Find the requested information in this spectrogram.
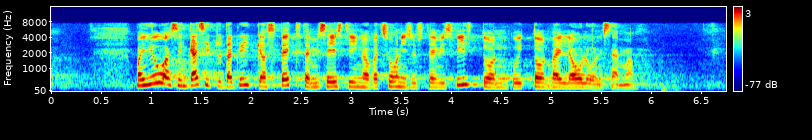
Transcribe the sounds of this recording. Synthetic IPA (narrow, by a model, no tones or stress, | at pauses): mɑjɤwɑsinkæsʲit̪ˑled̪̥ɑkɤjkːiɑspe̞kt̪e̞mise̞ːst̪iːnːo̞vɑt̪sio̞ːnʲisyst̪e̞ːmisfilt̪ːˑuo̞nːkujd̪̥̚t̪o̞ːnvælʲjɑo̞lulise̞mɑ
